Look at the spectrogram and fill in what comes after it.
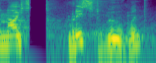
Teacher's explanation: You just heard the distinctive rolling R that is common to the Scottish accent.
